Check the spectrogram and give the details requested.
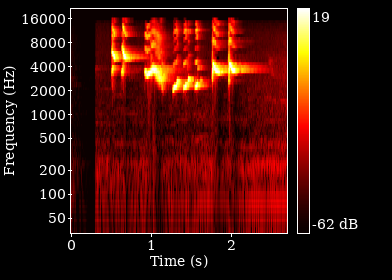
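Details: Orange-headed thrush (anis merah), a kept songbird from northern Bali, Singaraja, singing for training other songbirds: a burst of clear whistled and slurred notes, falling then holding steady, with sharp chips at the end.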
